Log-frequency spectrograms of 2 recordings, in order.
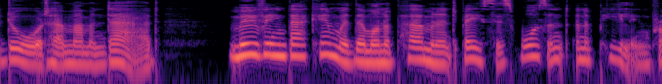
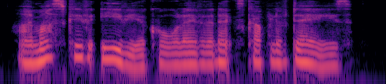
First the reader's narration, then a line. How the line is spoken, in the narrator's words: murmured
